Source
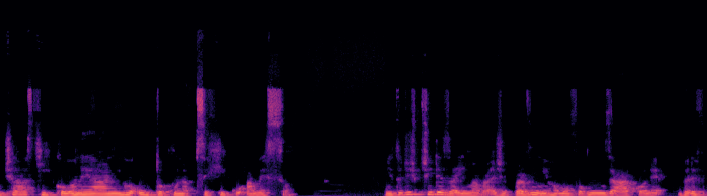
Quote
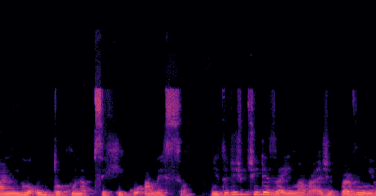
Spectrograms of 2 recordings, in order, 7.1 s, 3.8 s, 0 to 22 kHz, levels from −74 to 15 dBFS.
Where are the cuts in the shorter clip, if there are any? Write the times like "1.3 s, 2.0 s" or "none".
2.0 s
